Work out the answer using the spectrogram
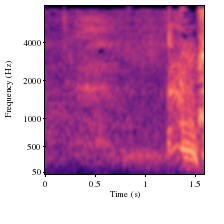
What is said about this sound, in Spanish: Y eso que estamos en verano, pero en fin, no sé, estos estornudos.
